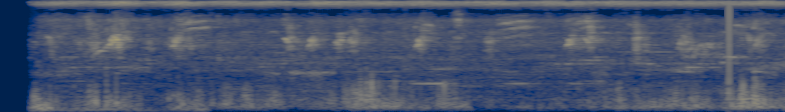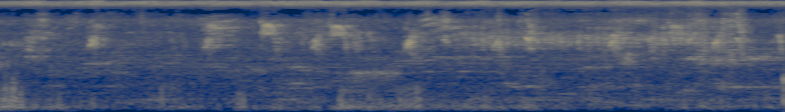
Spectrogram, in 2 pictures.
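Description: Small birds chirping and twittering in short repeated calls, over a steady high-pitched hum, with irregular low rumbles of wind or handling on the microphone.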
